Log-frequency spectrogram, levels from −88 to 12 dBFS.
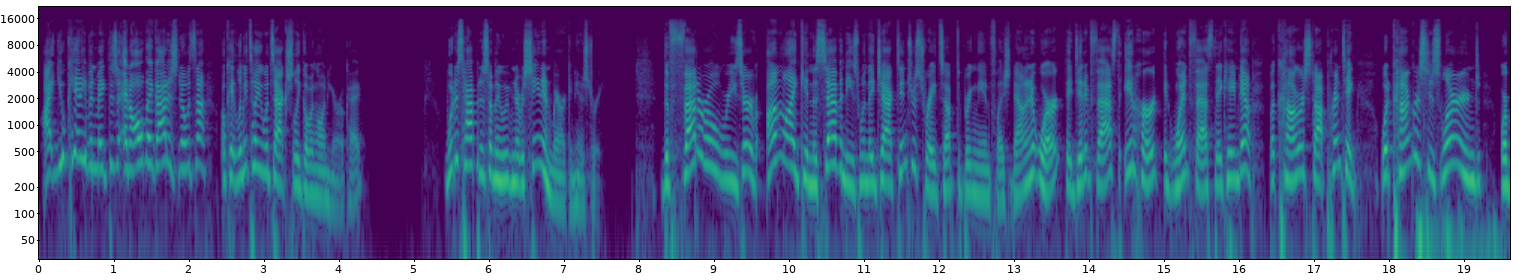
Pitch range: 200-300 Hz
